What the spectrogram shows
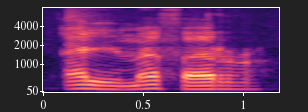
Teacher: اس سے پہلے زبر ہے، وقفر کی بات کر رہا ہوں، وقفن میں اس سے پہلے زبر ہے تو تب بھی یہ را پر رہے گا۔ ٹھیک ہے، دونوں صورتوں میں یہ را پر پڑھنا ہے، موٹا پڑھنا ہے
